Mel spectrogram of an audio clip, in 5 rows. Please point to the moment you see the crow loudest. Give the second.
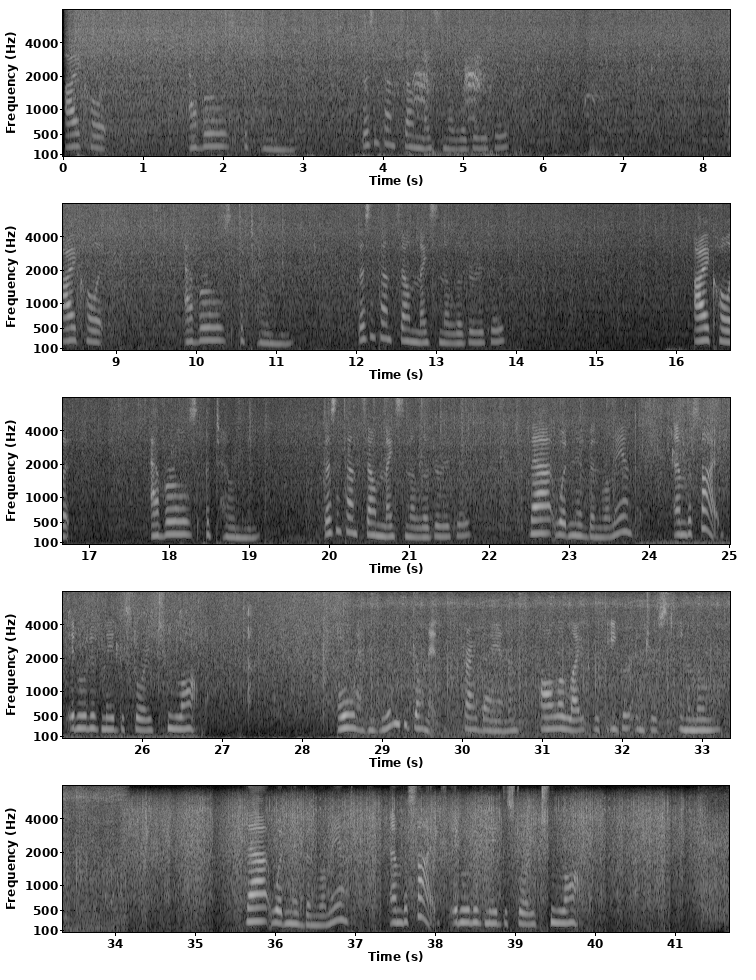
5 s.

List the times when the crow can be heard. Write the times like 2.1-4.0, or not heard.
4.0-6.8.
